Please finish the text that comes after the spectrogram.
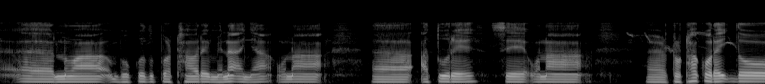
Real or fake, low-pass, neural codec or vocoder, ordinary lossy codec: real; 7.2 kHz; none; none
